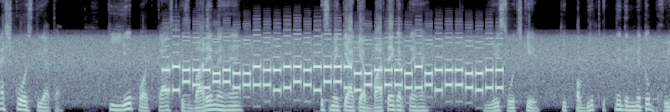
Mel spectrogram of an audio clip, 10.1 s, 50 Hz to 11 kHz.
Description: DTMF, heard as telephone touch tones, dialled by machine, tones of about 110 ms, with speech in Hindi. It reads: 23085*0479826#83##6175884672884155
